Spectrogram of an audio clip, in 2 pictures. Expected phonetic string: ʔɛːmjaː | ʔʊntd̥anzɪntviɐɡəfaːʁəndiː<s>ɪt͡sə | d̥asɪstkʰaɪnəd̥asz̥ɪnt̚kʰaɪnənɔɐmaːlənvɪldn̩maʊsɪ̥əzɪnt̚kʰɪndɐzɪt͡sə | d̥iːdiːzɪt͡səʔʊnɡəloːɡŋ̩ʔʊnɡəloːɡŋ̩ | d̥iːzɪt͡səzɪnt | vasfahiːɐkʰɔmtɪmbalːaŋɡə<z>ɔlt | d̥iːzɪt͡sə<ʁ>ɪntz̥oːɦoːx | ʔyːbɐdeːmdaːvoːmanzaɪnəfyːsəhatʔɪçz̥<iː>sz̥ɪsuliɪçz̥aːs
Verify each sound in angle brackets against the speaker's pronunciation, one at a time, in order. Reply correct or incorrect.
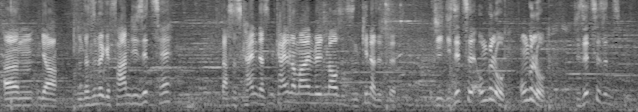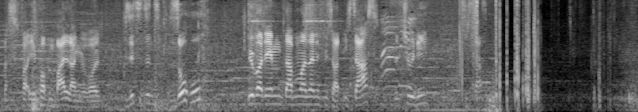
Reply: incorrect, incorrect, incorrect, incorrect

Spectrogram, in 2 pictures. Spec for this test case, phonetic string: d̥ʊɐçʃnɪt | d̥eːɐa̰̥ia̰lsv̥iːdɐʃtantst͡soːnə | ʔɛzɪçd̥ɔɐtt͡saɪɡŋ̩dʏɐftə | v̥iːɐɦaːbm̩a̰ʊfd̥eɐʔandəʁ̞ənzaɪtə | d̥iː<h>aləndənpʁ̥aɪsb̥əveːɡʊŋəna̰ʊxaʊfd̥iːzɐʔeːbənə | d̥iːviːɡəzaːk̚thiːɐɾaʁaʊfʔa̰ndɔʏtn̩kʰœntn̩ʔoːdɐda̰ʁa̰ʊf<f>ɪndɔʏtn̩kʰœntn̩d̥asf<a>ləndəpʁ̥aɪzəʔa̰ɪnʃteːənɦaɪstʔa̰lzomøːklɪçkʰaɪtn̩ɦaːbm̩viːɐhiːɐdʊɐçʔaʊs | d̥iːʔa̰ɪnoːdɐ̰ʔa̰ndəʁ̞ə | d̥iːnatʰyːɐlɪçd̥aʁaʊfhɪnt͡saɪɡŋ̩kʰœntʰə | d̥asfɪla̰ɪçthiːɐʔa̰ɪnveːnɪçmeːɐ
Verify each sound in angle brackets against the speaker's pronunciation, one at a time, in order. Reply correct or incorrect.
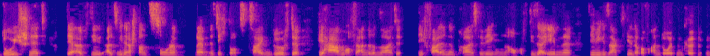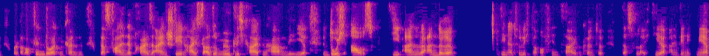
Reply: incorrect, incorrect, correct

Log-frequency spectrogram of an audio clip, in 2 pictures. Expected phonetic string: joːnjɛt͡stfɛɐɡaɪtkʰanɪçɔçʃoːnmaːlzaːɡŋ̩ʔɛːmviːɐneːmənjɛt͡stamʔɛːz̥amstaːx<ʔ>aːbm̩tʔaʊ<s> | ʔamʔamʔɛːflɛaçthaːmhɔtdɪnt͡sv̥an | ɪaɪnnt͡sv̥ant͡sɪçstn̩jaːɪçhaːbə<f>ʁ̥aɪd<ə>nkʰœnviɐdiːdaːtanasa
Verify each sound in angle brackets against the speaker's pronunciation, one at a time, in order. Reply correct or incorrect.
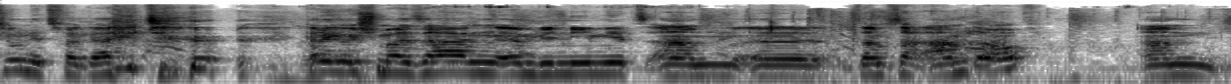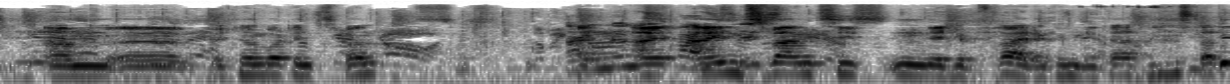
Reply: correct, incorrect, correct, incorrect

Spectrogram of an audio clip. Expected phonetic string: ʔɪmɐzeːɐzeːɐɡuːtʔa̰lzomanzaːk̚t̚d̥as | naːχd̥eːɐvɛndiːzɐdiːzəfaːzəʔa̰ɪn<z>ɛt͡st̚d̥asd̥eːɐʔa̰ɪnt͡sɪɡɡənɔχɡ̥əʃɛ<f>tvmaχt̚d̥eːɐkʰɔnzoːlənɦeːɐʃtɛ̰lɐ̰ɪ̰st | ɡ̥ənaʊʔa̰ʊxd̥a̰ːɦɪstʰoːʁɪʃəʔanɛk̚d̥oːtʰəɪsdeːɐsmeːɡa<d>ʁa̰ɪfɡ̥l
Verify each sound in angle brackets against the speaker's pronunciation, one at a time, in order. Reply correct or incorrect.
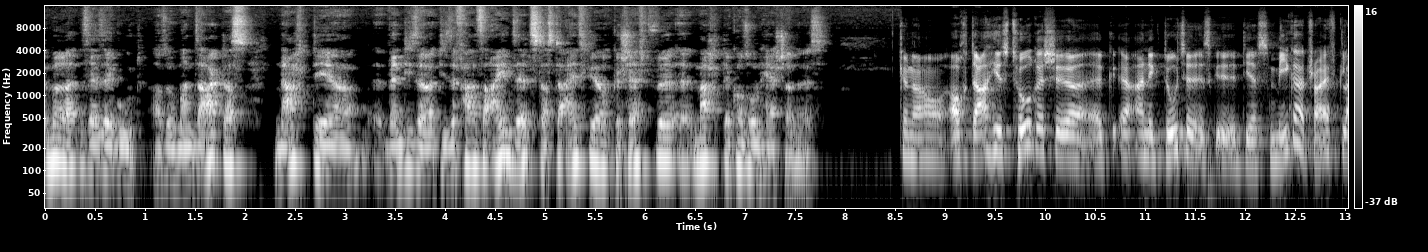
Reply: correct, correct, correct

